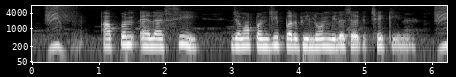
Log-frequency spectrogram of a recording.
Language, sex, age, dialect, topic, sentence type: Maithili, female, 36-40, Angika, banking, question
